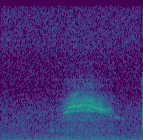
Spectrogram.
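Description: Near silence with one faint, high whistle-like note about a second in. It rises slightly and then falls, lasting under a second.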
